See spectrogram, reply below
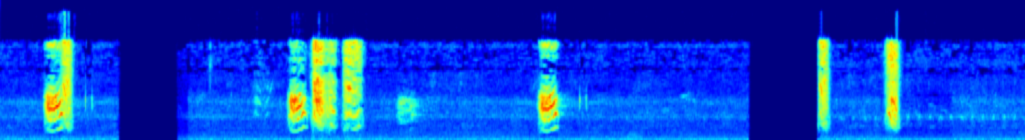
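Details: Female double-collared seedeater calling to get males singing: sparse high chirps with downward tails, a quick triple near three seconds, single notes elsewhere, broken by brief silent gaps.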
